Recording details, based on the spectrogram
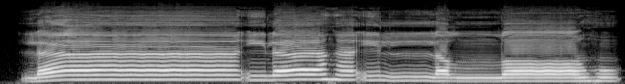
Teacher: لا کو 3 الف کے برابر کھینچ کے پڑھیں گے، الہ 1 الف کے برابر، ہا کو صاف پڑھیں گے، لا الہ الا اللہ، حمزہ اور لام ملیں گے، پھر یہ لام اللہ کے لام سے سختی کے ساتھ ملے گا اور اللہ کا لام موٹا پڑھا جائے گا، 1 الف کے برابر کھینچا بھی جائے گا۔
